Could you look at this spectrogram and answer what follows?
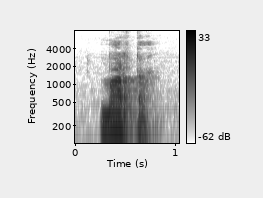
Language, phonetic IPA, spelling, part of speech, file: Russian, [ˈmartə], марта, noun, LL-Q7737 (rus)-марта.wav
- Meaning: genitive singular of март (mart)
